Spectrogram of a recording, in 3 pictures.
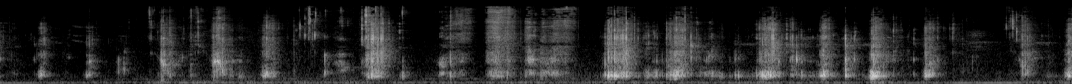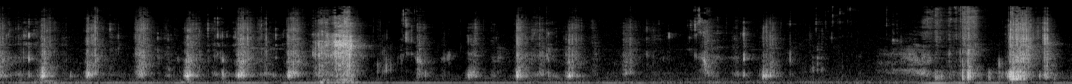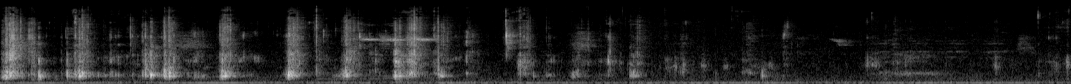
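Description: Close-miked crunching and chewing of crisp tortilla corn chips dipped in cheese sauce: runs of sharp crackling crunches, with one loud crunch about halfway through.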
